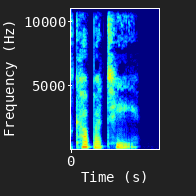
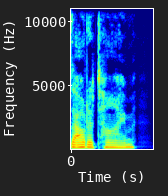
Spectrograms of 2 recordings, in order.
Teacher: The word of changes from uv to uh or e.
